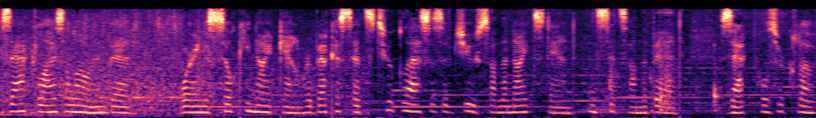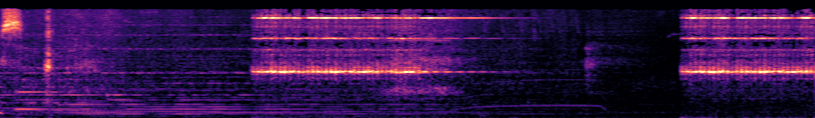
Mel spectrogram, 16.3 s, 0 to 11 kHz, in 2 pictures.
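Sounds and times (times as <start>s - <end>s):
low steady hum: 0.0s - 15.0s
speech: 0.1s - 8.8s
telephone ringing in a bedroom: 10.7s - 13.4s, 14.9s - 16.2s.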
